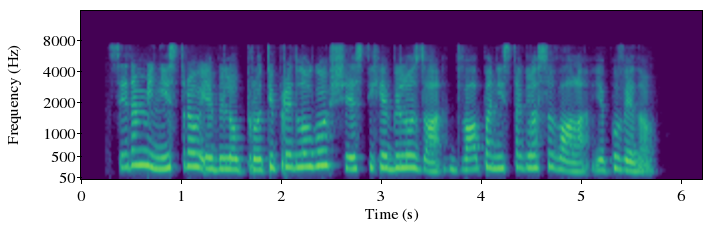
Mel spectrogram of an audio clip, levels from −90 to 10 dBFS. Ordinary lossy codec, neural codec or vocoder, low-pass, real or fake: none; none; 7.2 kHz; real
